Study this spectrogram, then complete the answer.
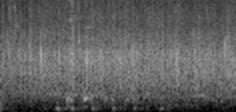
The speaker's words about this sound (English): She gets a clap.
